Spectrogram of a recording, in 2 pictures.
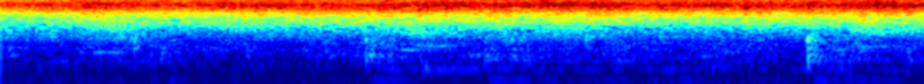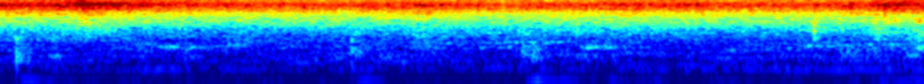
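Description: Chopped tomato fries in a pan for chicken keema curry, giving a steady, loud, bright sizzle with occasional stirring scrapes underneath.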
